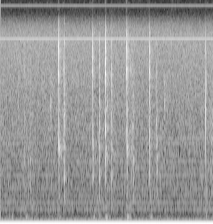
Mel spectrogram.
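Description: Computer keys clicking, a handful of separate, irregularly spaced presses as presentation slides are paged through, over a steady low electrical hum.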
